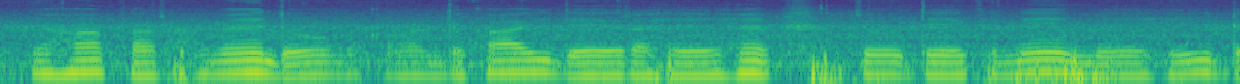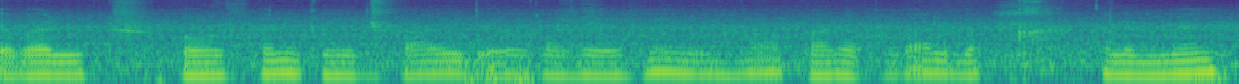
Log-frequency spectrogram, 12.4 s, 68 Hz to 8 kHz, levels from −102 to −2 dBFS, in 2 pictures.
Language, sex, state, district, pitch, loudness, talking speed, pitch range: Hindi, male, Uttar Pradesh, Jalaun, 120 Hz, -27 LUFS, 95 wpm, 115-130 Hz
